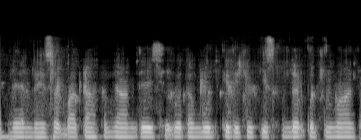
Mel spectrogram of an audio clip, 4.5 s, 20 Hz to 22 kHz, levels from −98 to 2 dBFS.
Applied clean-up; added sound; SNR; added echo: neural mask model Resemble Enhance denoiser.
